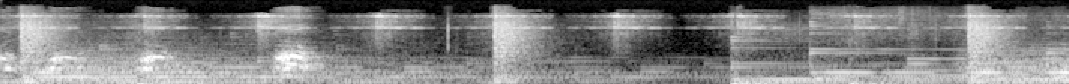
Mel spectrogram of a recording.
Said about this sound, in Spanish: Sin embargo, desde dentro de la casa, mi perro Brandon ladraba impaciente.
